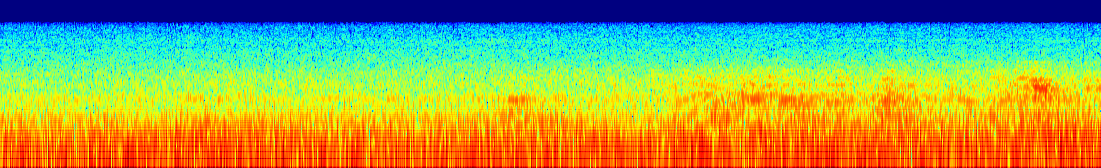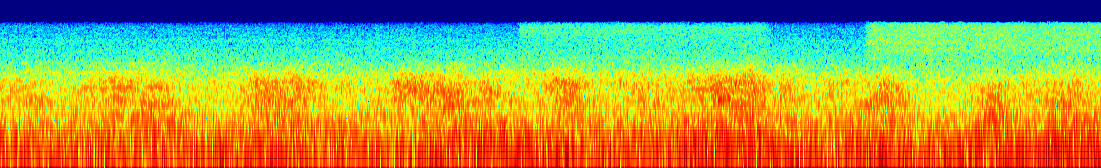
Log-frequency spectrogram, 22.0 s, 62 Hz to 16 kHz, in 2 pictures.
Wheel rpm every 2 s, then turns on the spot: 0, 0, 0, 0, 0, 0, 0, 0, 0, 0, 0.
none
